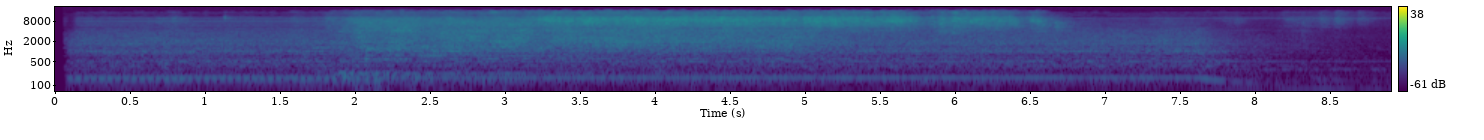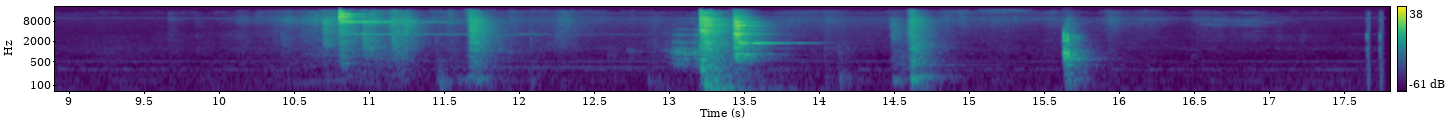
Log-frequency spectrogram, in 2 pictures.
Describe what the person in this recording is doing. I am microwaving water while my roommate uses the toilet then washes hands, while I take out the glass from the microwave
